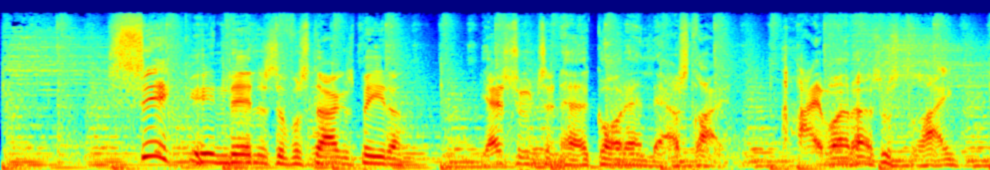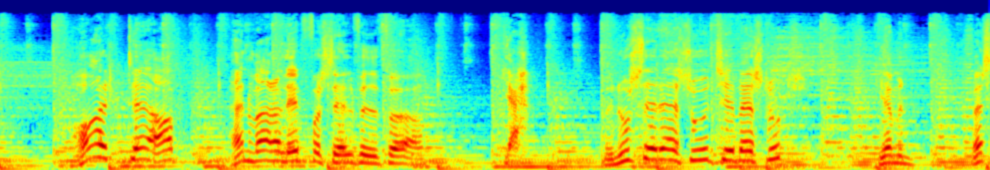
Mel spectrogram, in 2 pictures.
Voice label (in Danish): drama med speak; 14 Jesus er opstanden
